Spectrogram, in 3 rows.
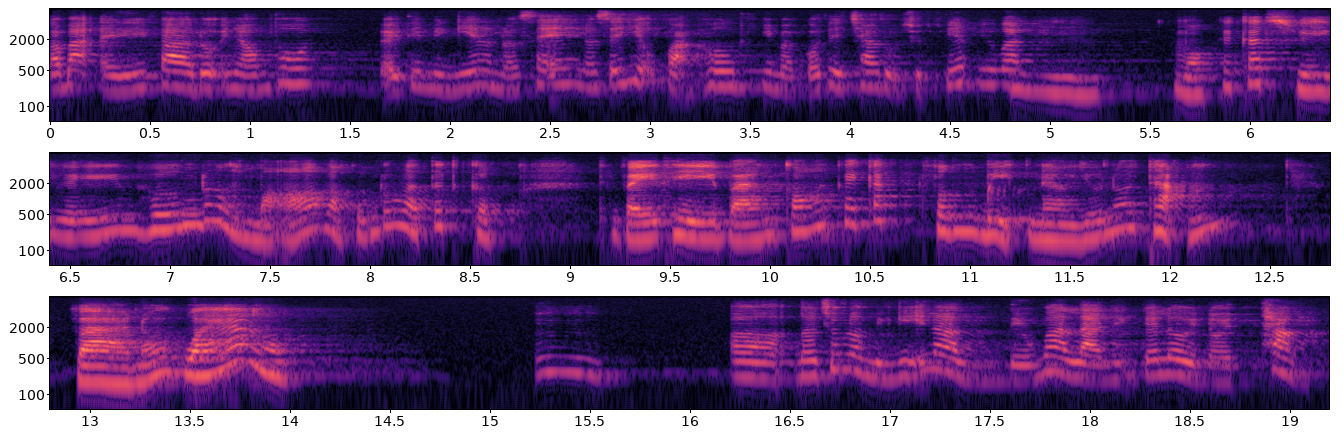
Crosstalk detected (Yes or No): No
